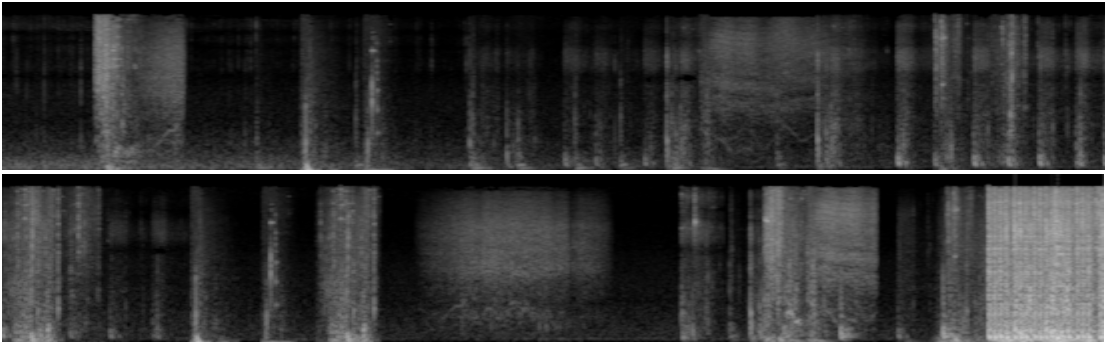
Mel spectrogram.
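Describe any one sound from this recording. Footsteps patter quickly over grass in a video game.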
